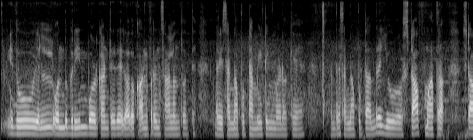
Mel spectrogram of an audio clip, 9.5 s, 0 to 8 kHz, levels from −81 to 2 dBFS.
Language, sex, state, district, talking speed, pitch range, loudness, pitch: Kannada, male, Karnataka, Dharwad, 160 wpm, 130-145 Hz, -20 LUFS, 135 Hz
